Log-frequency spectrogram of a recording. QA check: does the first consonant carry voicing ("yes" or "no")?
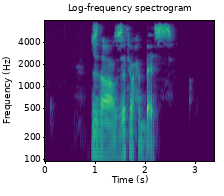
yes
